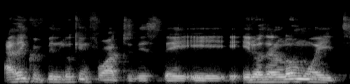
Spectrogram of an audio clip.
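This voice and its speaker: A man's voice: fairly low pitch, fairly quick, darkish tone, low-quality recording. A man speaking as a guest on a leadership panel, reflective and talking with many fillers. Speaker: guest speaker, company founder. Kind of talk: panel discussion.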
